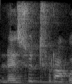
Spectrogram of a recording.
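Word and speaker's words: Lesotho: 바로 수트족의 나라인의 이제 한국어 표결을 레소토라고 하죠 하지만 실제 발음은 그리고 여기 남아공에서도 레스트라고 해요 그래서 아예 이렇게 별개의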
